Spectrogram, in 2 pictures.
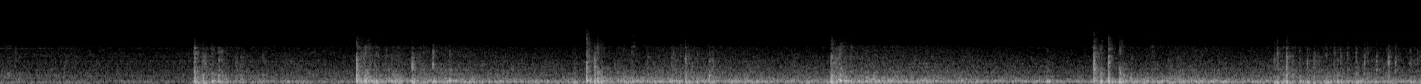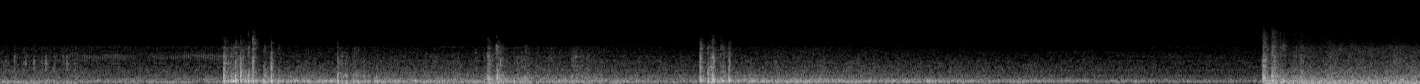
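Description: Aerial fireworks shells bursting: about ten sharp booms a couple of seconds apart, each followed by a long rolling rumble that echoes off the surrounding high-rise buildings. A longer gap comes before the last, loud burst near the end.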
